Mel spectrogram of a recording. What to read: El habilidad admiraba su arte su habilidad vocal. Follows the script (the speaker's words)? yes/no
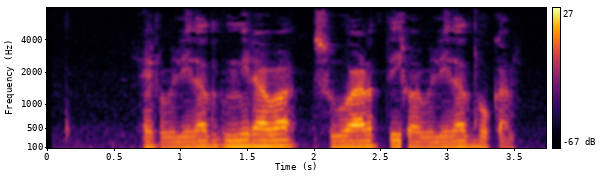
yes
